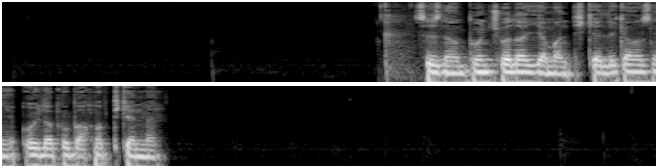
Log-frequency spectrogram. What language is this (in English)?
Uyghur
